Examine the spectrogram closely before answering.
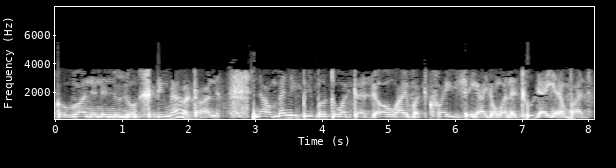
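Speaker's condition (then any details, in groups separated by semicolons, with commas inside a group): Cerebral palsy; present from birth, diagnosed at 6 months, lump at back of head found by mother, could not lie on back, predicted never to walk; walks, has walked New York City marathon 8 times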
